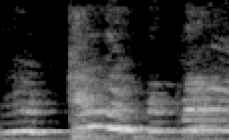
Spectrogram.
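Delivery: very high put-on voice, near falsetto. Imitating R. Kelly during his scandal: R. Kelly impression. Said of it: "When he's like".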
